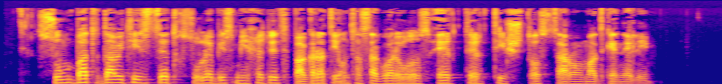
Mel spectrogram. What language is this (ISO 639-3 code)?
kat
